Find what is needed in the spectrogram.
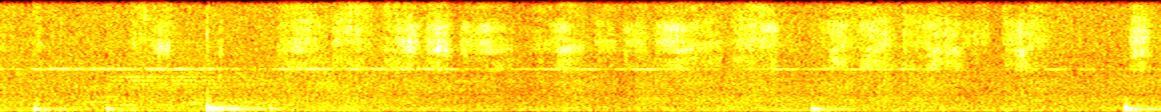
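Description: Faint sound of a marker writing on a whiteboard in a few short strokes, the clearest just under a second in and another about three seconds in.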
